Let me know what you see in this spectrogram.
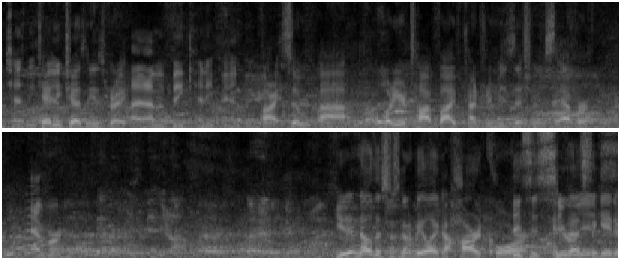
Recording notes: Interviews from the TECHSHOW Floor. Let him wander around ABA TECHSHOW, you’re bound to get off the cuff conversations, intriguing guests, and only a couple awkward silences.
